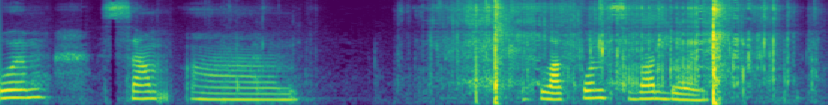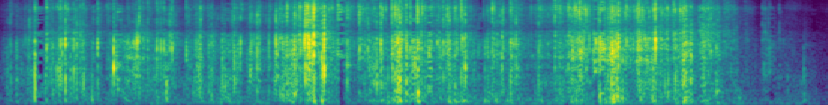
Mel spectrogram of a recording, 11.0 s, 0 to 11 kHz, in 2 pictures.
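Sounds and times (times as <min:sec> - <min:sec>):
plastic wrap crinkling: 0:02.6 - 0:11.0.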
